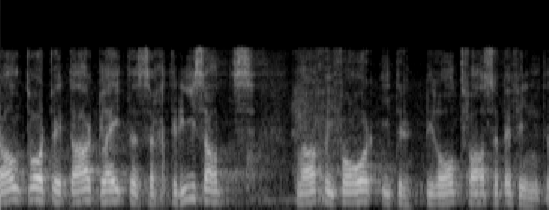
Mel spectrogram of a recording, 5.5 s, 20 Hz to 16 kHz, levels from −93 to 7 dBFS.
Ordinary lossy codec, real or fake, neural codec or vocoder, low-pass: none; fake; codec, 16 kHz, 8 kbps, FreqCodec, smaller model; 7.2 kHz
